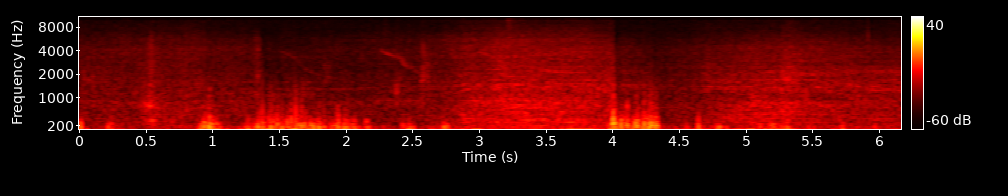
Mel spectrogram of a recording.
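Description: Wind buffeting a handheld camera's microphone outdoors, low rumbling gusts that swell and drop unevenly.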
